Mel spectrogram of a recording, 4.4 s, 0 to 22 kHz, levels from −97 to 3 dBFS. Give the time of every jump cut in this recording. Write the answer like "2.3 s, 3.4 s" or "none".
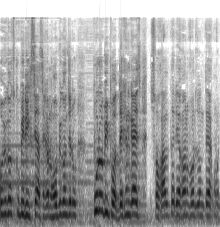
2.9 s

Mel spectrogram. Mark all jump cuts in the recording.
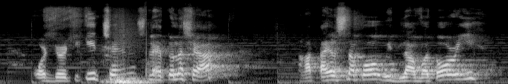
1.2 s

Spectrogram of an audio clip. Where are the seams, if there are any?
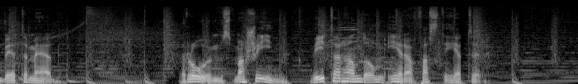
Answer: none

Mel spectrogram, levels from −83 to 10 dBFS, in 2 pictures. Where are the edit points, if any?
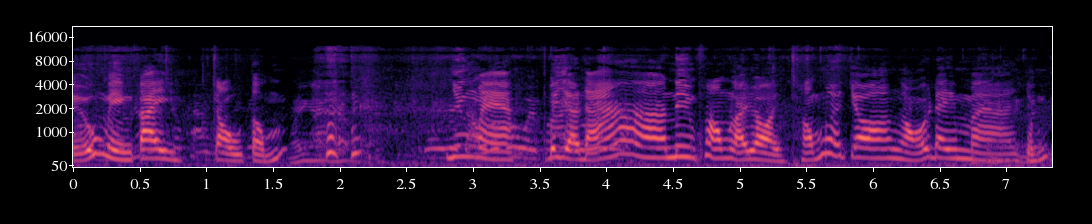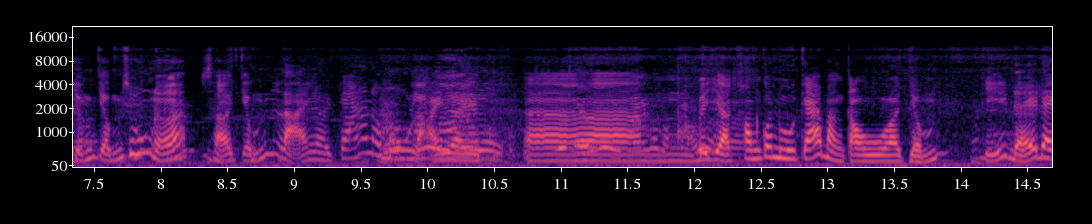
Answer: none

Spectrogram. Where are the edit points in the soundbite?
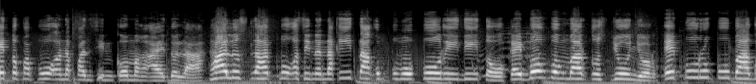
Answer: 2.0 s

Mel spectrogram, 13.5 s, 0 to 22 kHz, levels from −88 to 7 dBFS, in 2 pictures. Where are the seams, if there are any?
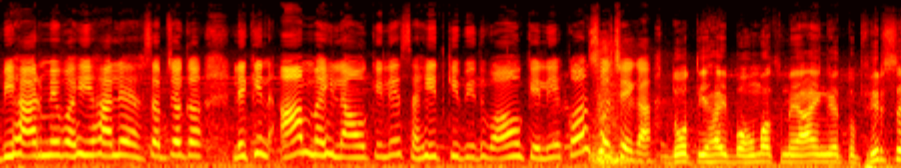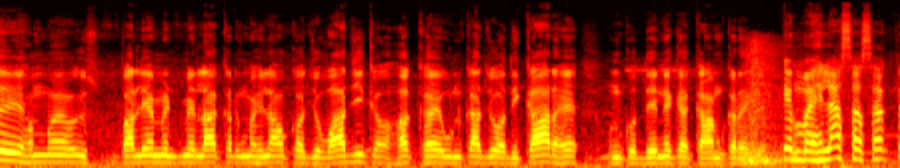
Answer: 4.9 s, 12.6 s

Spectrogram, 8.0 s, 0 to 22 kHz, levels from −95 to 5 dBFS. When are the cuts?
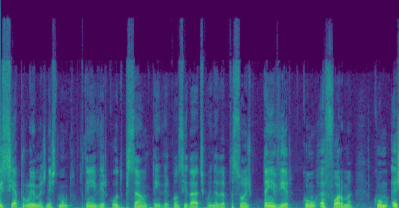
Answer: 1.6 s, 5.0 s

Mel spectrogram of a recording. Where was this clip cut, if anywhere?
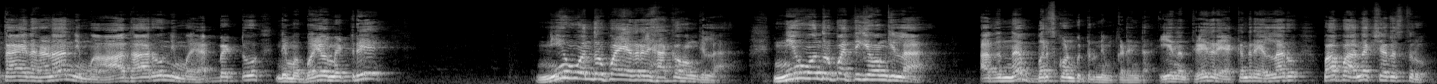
none

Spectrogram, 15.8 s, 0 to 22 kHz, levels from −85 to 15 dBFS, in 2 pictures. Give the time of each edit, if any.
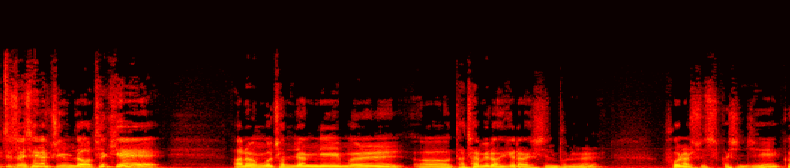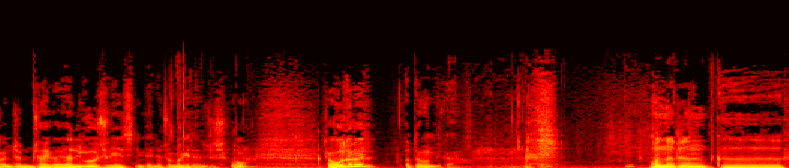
none

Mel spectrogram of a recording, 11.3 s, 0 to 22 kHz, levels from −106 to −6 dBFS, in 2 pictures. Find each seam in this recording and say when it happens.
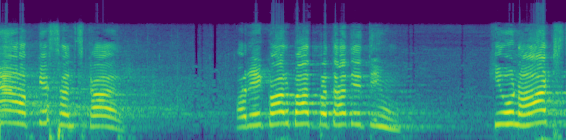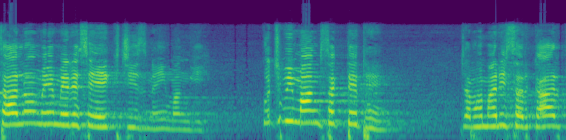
none

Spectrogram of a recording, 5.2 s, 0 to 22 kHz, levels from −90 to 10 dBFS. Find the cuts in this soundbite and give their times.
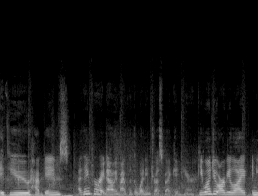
1.4 s, 3.9 s

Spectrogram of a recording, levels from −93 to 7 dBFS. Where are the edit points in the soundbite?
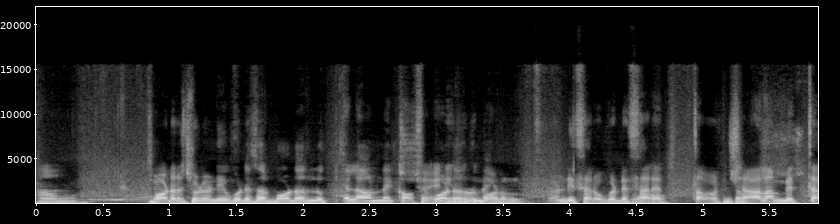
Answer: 3.9 s

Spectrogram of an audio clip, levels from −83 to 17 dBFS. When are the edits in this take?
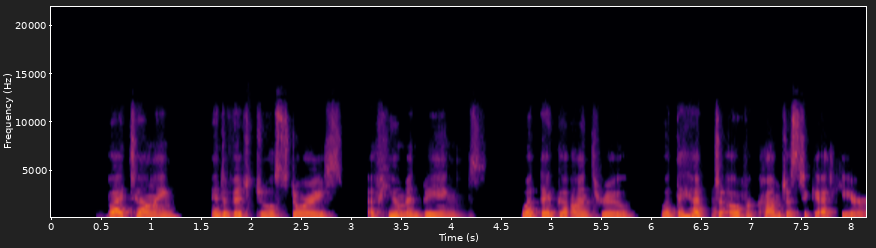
1.4 s, 5.9 s

